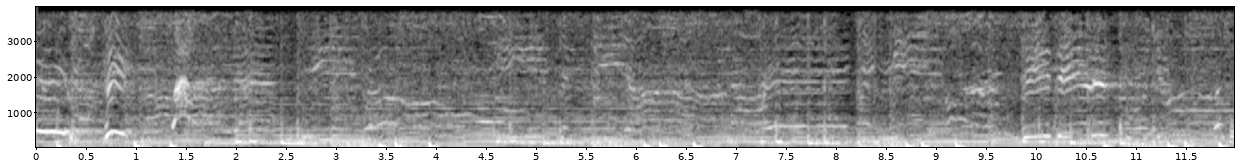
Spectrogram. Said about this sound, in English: I don't know who you are, but if you know that you know that you know that God is real and he died for your sins, I need you to stand to your feet, put your fist in the air, and scream.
